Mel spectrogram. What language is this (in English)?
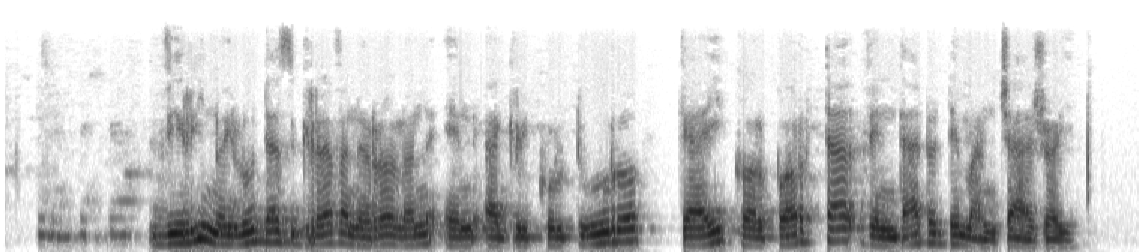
Esperanto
